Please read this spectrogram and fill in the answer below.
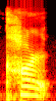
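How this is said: The R sound after the vowel is clearly pronounced. "Unlike dun sa American"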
